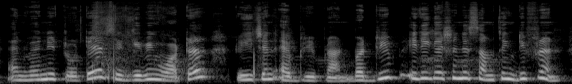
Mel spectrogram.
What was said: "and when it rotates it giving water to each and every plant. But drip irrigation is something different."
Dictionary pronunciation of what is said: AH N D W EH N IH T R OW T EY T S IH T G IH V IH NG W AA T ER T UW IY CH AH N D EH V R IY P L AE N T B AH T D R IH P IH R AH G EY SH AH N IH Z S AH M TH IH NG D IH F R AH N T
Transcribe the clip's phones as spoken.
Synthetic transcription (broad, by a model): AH N D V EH N IH T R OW T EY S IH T G IH V IH NG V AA T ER T UW IY CH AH N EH B R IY P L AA N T B AH T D R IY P IH R AH G EY SH AH N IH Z S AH M T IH NG D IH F R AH N T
